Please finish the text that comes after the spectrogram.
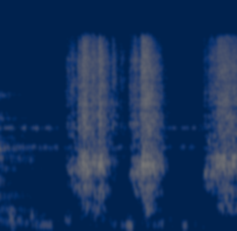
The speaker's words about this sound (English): What is that? That is the cat food feeder. Sorry. Oh, you got automatic cat food. Yeah, we got automatic cat food.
